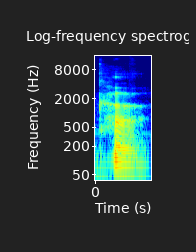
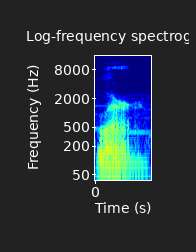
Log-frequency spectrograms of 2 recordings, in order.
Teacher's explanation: The first syllable is stressed, ka. Second syllable is not, lur. Now there's still an arc in that second syllable, but just like for a stressed syllable where it's louder and longer, that arc goes up more and it comes out longer.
